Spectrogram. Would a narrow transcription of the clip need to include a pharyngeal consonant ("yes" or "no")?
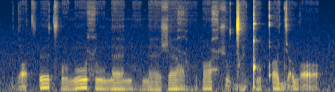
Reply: yes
